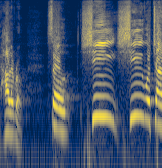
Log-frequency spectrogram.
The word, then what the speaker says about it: Rowe: Yeah, I yeah, I'm saying it right. Rowe.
